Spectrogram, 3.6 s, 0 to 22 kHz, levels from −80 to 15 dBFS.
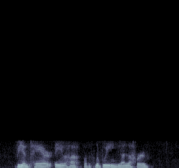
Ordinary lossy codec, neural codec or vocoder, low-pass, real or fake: MP3, 24 kbps; codec, 24 kHz, 1 kbps, SNAC; 3.6 kHz; fake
